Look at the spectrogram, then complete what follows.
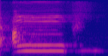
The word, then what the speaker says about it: अंक: देखिए, आप जब इसका उच्चारण करते हैं तो नाक से बोलते हैं अनुस्वार, इसमें थोड़े नाक से आपकी आवाज आती है। अंक, न, देखिए अंक, पंख,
